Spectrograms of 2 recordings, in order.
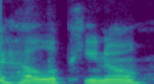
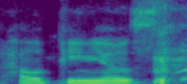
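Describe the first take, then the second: First: JALAPENO with a plain N, ha-la-PEE-no; English pronunciation. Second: Said in the usual way. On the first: Retold or imitated. Imitating how England says it, JALAPENO as ha-la-PEE-no. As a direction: say JALAPENO without the Spanish ny sound. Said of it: "in England, they say jalapeno". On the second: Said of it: "not jalapenos".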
